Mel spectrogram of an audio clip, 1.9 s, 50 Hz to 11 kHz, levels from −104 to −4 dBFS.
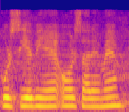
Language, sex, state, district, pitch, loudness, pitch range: Hindi, female, Uttar Pradesh, Shamli, 240 Hz, -15 LUFS, 235-245 Hz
